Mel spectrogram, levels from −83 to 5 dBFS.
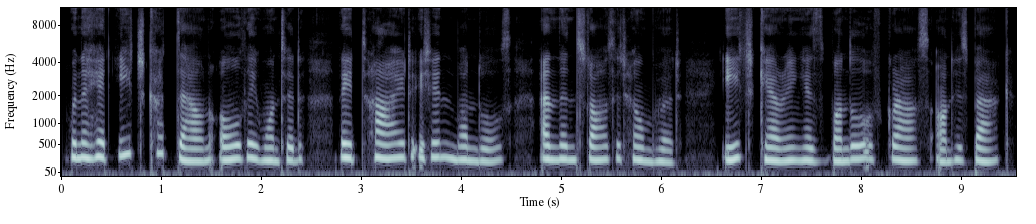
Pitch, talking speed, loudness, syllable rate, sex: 225 Hz, 170 wpm, -19 LUFS, 4.2 syllables/s, female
